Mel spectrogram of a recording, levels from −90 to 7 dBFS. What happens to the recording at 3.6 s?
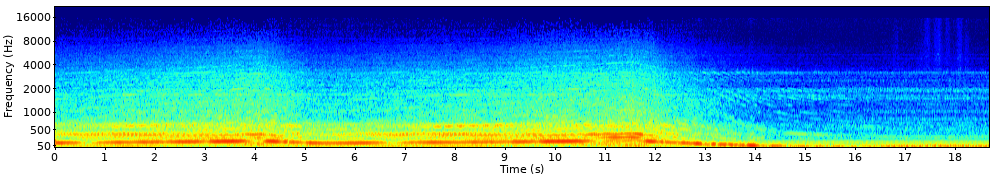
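Nothing goes wrong at 3.6 s; the audio plays through that moment intact, with no dropout, click or other fault.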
